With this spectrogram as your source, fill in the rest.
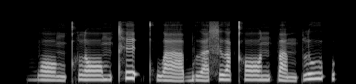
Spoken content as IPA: bɔː˨˩ŋkʰlɔː˧mtʰe˥˩ʔ kʰwaː˩˦ bɯ˩˦a̯sɯ˧a̯kʰɔː˧npa˨˩m plu˥˩ʔ

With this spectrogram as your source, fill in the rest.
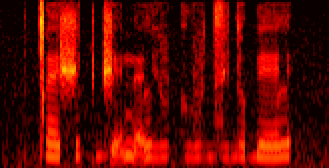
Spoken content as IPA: ǀɛ ʃikd͡ʒḛn ɛ̰li̤vkṳv d͡zi̤doɠel

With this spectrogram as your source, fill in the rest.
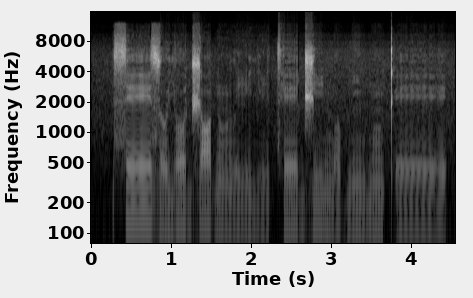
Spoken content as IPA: seː˦zʊ˨jo˦d͡ʒɔ˦ ɗũ˨li˨ji˨ tʰe˦d͡ʒi˦ ŋo˨bĩ˦bũ˦ kʼeː˨

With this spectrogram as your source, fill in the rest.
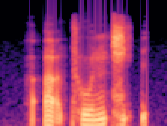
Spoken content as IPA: ʔa̰ː˧˨t̪ʰu˨˦nt͡ɕḭ˧˨ʔ

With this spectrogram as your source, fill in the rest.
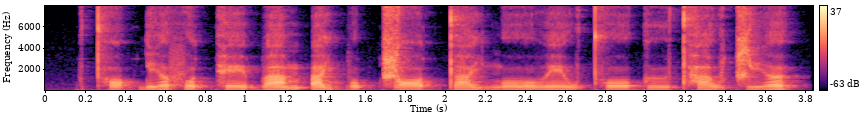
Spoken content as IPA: t̪ʰɔː˧˩k̚li˧˥ə̯fo˥˨t̚heː˧˩ baː˧˥m ʔa˧˥jpo˧˥p̚ t͡ɕɔː˧t̚t̪a˩j ŋoː˧˩ʋeː˧˩wt̪ʰoː˧ kɯː˩t̪ʰa˩˧wt͡ɕi˧˥ə̯

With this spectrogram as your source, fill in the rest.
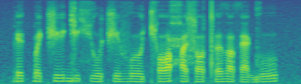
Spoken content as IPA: ɾɪk͡pə t͡ʃiɟi çut͡ʃivʊː cʰɔħəsɔ tʼəðɒθæ ɡu

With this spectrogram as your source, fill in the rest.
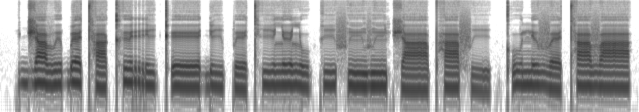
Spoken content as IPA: d͡ʒa˦˨βɪ˦ɓɛ˦tʰa˨ kʰɪ˦ri˨ kʼeː˨ ɗi˨ pe˨tʰi˦ lɪ˦lu˨ki˦ fĩ˦ vĩ˦t͡ʃaː˨pʰa˦fi˨ | kʼu˦nɪ˦vɛ˨ tʰa˦vaː˦

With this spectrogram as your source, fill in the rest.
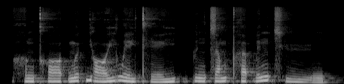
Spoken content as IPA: hʊ˨ŋkʰɔː˨t̚mɵ˥t̚ jɔː˨˥jwe˨jt̪ʰe˨˧j | pɪ˨ŋt͡sɐ˨˧mpʰɐ˨p̚lɪ˥ŋ t͡sʰyː˨˩ŋ

